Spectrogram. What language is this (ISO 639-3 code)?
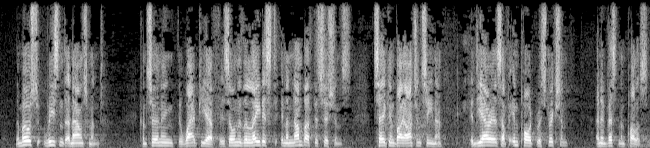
eng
